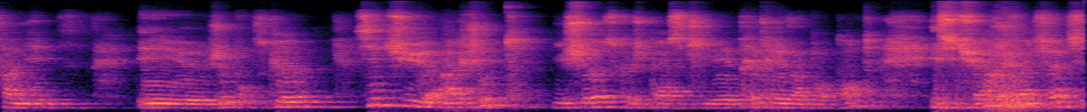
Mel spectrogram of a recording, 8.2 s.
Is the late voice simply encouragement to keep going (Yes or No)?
Yes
